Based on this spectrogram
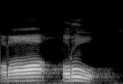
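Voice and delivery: را and رو said loud and heavy. Shown as a demonstration. Teacher demonstrating the heavy ra. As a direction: show the heavy ra. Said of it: "تفخيم".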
